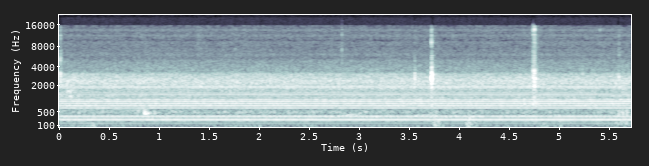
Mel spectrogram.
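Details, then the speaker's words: SKG microphone amplifier after replacing blown amplifier-stage fuses: finger touched to the input before playing music gives a steady mains hum with overtones through the speaker, showing the amplifier stage now passes signal normally. "ใช้วิชาการแตะก่อนนะครับเห็นนิ้วแตกก่อนนะครับยังไม่ป้อนเสียงเพลงเข้าไปนะครับเดี๋ยวใช้นิ้วแตะดูก่อน"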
